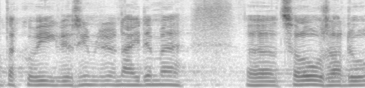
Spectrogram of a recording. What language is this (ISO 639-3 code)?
ces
